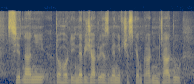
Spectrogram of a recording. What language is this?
Czech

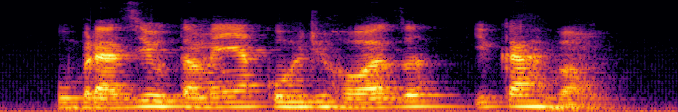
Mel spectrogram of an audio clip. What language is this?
Portuguese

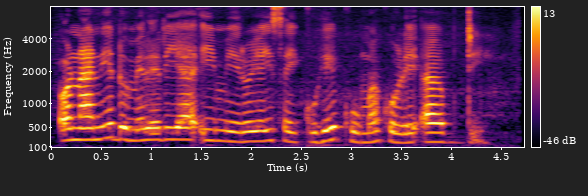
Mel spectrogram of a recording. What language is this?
Kikuyu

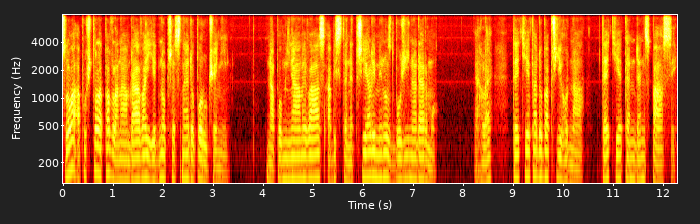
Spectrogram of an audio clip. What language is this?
Czech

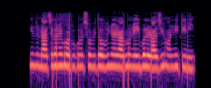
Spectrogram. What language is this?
Bangla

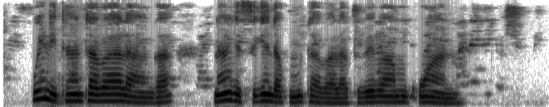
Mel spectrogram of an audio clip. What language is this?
Ganda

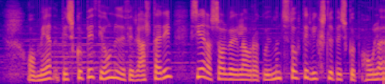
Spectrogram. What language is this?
Icelandic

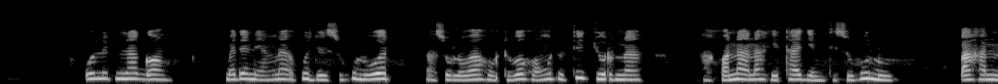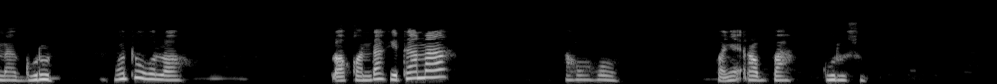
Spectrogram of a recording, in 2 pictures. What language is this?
Kuku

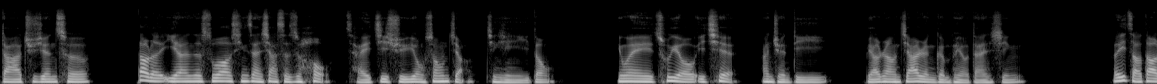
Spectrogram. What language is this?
Chinese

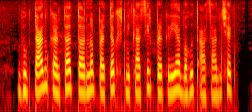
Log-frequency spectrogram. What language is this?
Magahi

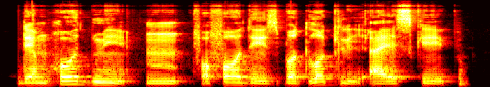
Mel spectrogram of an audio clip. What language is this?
Nigerian Pidgin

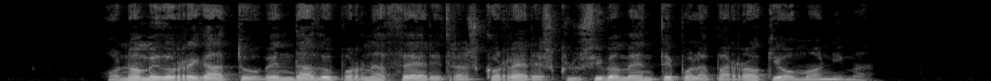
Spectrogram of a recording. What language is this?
Galician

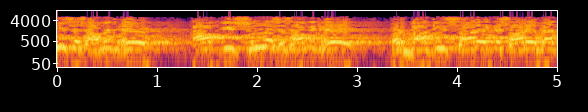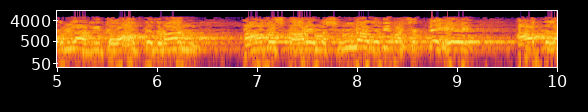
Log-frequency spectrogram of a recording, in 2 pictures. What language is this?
Urdu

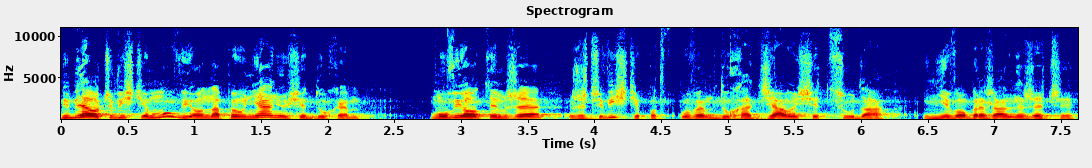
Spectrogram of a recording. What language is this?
Polish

